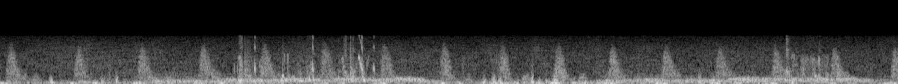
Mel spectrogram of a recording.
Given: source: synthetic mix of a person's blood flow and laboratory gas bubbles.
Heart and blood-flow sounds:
Doppler ultrasound of blood flow; subclavian vein
2.32-2.68 s: bubbles
2.75-3.23 s: bubbles
3.33-3.78 s: bubbles
7.85-8.30 s: bubbles
From the record:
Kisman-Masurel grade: 222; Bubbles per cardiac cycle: several, 3 to 8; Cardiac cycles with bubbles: 10 to 50%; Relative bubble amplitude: moderate (0.250 to 0.450); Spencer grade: 2 (many but less than half of the cardiac periods contain bubble signals, singularly or in groups); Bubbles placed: anywhere in the cardiac cycle

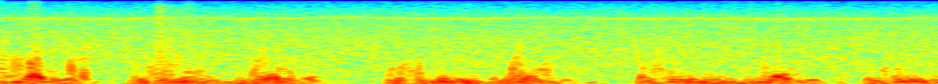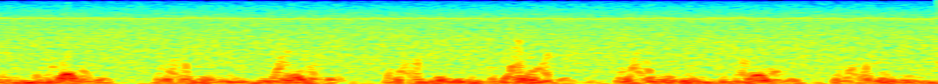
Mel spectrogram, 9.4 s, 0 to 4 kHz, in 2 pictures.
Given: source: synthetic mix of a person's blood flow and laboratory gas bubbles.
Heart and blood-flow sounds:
Doppler ultrasound of blood flow; precordium
0.00-0.20 s: bubbles
0.32-0.48 s: bubbles
0.73-1.03 s: bubbles
From the record:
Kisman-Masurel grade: 213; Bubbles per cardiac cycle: several, 3 to 8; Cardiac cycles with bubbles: 1 to 10%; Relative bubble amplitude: loud (0.450 to 0.775); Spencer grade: 1 (occasional bubble signal discernible with the cardiac motion signal, with majority of cardiac periods free of bubbles); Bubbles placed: anywhere in the cardiac cycle

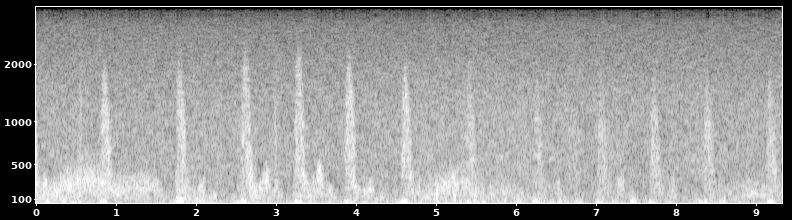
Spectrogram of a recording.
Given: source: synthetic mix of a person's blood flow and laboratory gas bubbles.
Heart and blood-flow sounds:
Doppler ultrasound of blood flow; subclavian vein
no bubbles
From the record:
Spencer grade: 0 (complete lack of bubble signals)

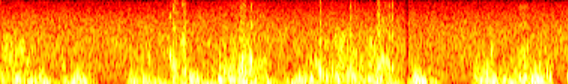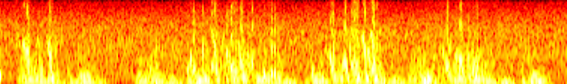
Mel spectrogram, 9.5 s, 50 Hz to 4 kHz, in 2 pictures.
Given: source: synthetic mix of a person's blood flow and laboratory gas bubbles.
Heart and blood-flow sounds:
Doppler ultrasound of blood flow; precordium
0.00-0.36 s: bubbles
1.38-1.57 s: bubbles
1.78-2.26 s: bubbles
2.55-3.30 s: bubbles
4.29-4.62 s: bubbles
4.68-4.79 s: bubbles
4.83-5.25 s: bubbles
6.25-7.10 s: bubbles
7.29-8.00 s: bubbles
8.12-8.84 s: bubbles
From the record:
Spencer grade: 3 (all of the cardiac periods contain showers or single bubble signals, but not dominating or overriding the cardiac motion signals); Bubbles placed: anywhere in the cardiac cycle

